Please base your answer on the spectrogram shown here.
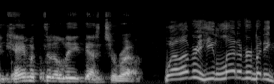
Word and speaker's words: Terrell: Francisco he decided that he wanted to be Terell and pronounced the first syllable of the name so for years throughout history it was always Terrell everybody was Terrell nobody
